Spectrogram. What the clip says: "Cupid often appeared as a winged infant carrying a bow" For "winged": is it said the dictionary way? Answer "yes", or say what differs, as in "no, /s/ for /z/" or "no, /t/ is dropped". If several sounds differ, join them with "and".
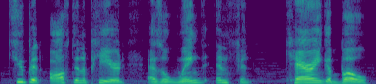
yes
